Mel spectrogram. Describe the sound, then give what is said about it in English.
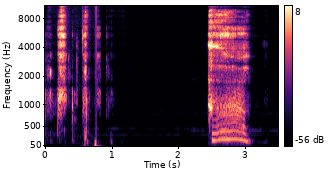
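A voice imitates pained gasping: a quick run of sharp, ragged breaths, a pause, then one loud, drawn-out strained groan, with no other talking. “Just like gasping.”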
